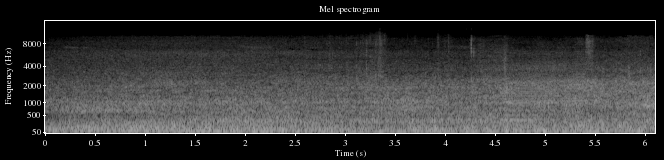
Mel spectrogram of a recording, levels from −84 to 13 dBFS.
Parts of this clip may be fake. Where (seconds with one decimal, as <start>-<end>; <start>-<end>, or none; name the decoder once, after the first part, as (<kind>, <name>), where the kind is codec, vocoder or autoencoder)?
4.6-5.4 (codec, SNAC)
